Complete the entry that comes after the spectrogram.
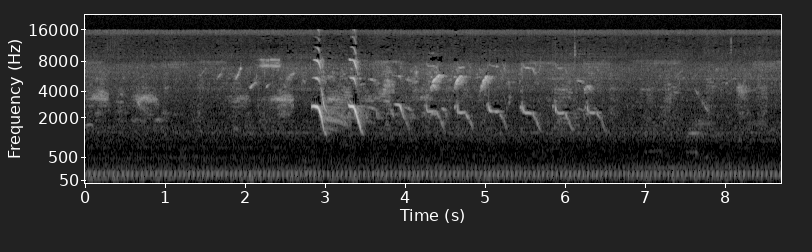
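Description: A small bird chirping: a string of short, downward-sliding calls, two louder ones about three seconds in, then about four a second for a few seconds. A steady low hum runs underneath.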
